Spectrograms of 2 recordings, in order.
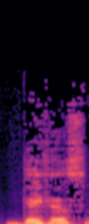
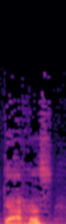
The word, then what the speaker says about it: Gatiss: He's Mark Gatiss, not Gattis.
